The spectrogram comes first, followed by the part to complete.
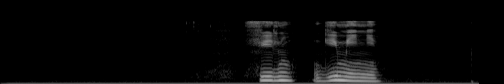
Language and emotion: Russian, neutral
